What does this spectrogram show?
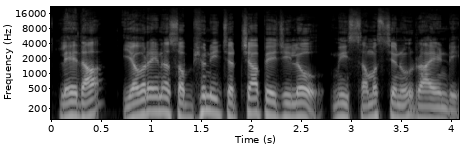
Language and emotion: Telugu, neutral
